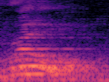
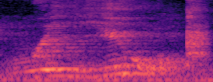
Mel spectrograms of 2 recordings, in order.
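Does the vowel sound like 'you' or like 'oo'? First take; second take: oo; you. First: The vowel sounds like plain 'oo', no glide. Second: The vowel sounds like 'you', with a y-glide. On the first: The speaker calls it right. "You're saying rule. Ooh, ooh" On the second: The speaker calls it wrong. "you're not saying reule"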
